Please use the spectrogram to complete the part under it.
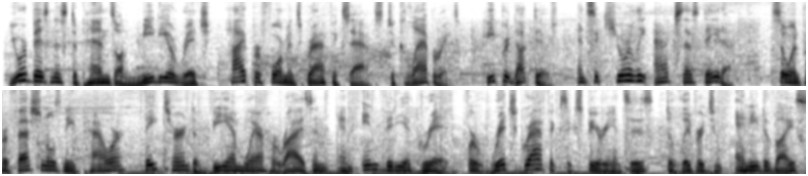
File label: Industrials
